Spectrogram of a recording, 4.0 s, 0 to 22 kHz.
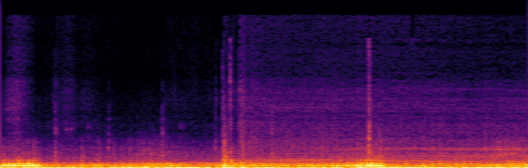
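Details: VW Golf MK5 GT 2.0 TDI: low diesel drone with a loose, uneven rattle and a couple of sharp knocks at low rpm when lifting the clutch, persisting at higher rpm; sometimes a sudden thud when accelerating. Gearbox suspected, cause unclear.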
